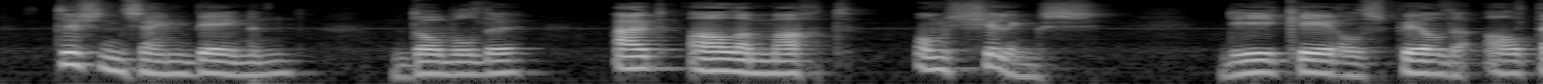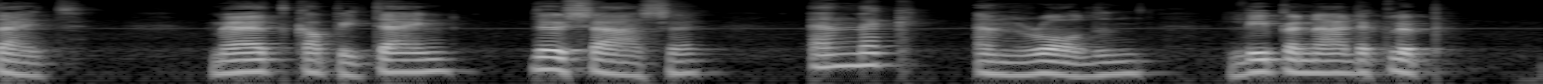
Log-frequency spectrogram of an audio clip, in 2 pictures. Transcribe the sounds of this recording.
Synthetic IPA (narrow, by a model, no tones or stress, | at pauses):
tɵsənzɛjnbejnən | dɔbəlˠdə | œɥtɑləmɑχt | ɔmʃɪlɪŋs | dikɪːʁəlˠspɪːlˠdəʔɑlˠtɛjt | mɛtkɑpitɛjn | døɥsaːsə | ɛnmɛk | ɛnɹɔdən | lipənːaːɹdəkløp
